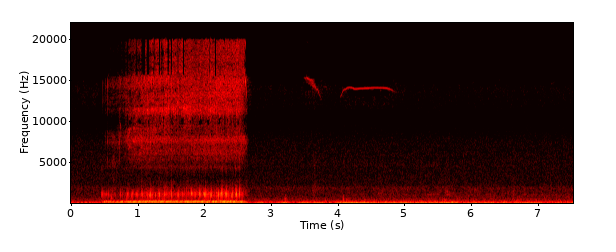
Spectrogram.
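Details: Pet Chihuahua, dubbed a 'monster', snoring loudly indoors: a broad, rasping snore lasting about two seconds, then softer, fainter breathing rumbles for the rest of the stretch.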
